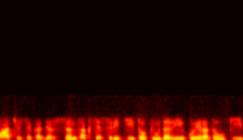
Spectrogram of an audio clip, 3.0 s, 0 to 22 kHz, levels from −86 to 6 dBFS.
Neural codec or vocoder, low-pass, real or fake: codec, 16 kHz in and 24 kHz out, 1 kbps, XY-Tokenizer; 7.2 kHz; fake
